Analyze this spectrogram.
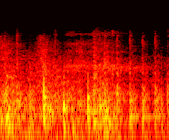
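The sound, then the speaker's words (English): Swing doors being pushed open, giving a few soft knocks and dull thuds in an uneven rhythm, fairly quiet, with no one talking. “Nearly at the doors now. All I've got to do is to get outside. That'll complete the dare. Then I can go back. Swing doors.”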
